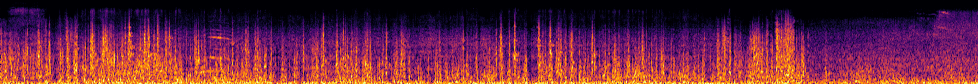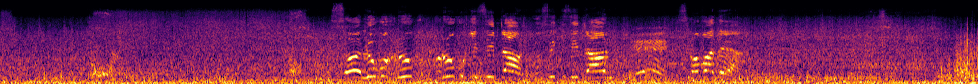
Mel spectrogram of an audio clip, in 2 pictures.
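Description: Wind buffets loudly throughout.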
